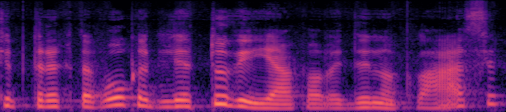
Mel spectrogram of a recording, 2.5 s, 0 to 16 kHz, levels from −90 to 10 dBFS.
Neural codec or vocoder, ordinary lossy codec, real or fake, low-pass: codec, 44.1 kHz, 3.4 kbps, Pupu-Codec; Opus, 32 kbps; fake; 14.4 kHz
